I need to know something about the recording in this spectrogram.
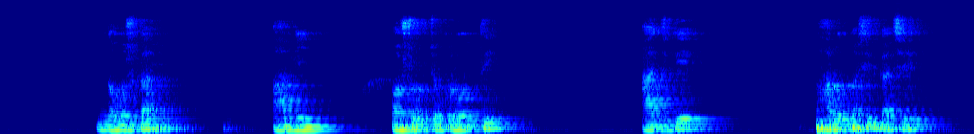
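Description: A young man speaks calmly and clearly into a close microphone.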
